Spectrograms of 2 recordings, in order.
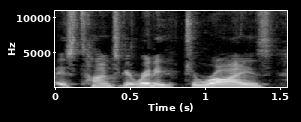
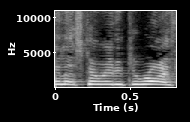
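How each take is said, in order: First: It is said in a serious, sober way. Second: It is said in a cheerful, excited way.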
